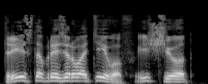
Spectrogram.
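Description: A man reading aloud and voicing a brash, bearded Siberian show-off who talks loudly and boisterously. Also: a little high, lively intonation, normal speed, no echo, studio quality, pitched above the performer's own voice. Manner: loud, boisterous, shouting.

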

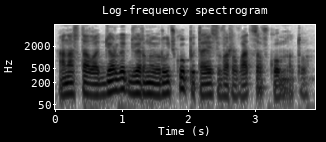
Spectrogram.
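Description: A man reads a children's story aloud with lively storytelling. His voice is low with a gravelly grain. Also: normal speed. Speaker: narrator.

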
